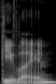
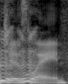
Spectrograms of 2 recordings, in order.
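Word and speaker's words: Ghislaine: gizan who I found out her name is pronounced gilain it's gilain jizan it's not gizan okay this is also connected to gilain and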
